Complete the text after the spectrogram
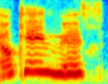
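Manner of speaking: dripping with sarcasm, very sarcastic. Retelling own reply to a demanding woman: imitating a sarcastic reply. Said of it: "Very sarcastically".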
